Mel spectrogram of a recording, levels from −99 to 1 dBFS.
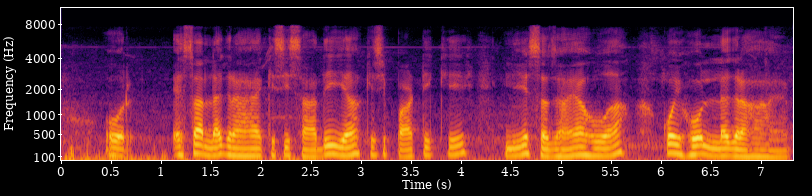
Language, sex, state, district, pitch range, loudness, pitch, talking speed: Hindi, male, Rajasthan, Bikaner, 110-135 Hz, -16 LUFS, 120 Hz, 155 wpm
